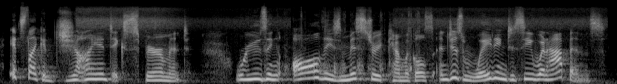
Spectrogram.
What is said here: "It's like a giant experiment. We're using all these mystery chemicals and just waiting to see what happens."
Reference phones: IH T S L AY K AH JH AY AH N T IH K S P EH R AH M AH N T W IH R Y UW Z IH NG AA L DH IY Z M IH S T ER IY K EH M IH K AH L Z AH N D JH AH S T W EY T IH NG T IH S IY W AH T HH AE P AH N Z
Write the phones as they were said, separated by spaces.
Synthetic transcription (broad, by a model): IH T S L AY K AH JH AY AH N T IH K S P EH R AH M AH N T W IH R Y UW Z IH NG AA L DH IY Z M IH S T ER IY K EH M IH K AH L Z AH N JH AH S T W EY T IH NG T IH S IY W AH T HH AE P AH N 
